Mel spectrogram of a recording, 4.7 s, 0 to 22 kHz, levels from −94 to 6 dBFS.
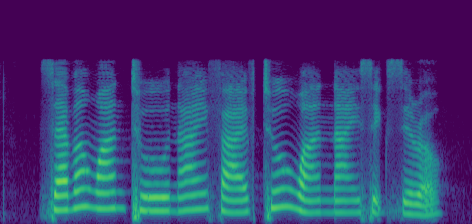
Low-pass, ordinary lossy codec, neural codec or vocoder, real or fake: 7.2 kHz; none; codec, 16 kHz in and 24 kHz out, 1 kbps, XY-Tokenizer; fake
